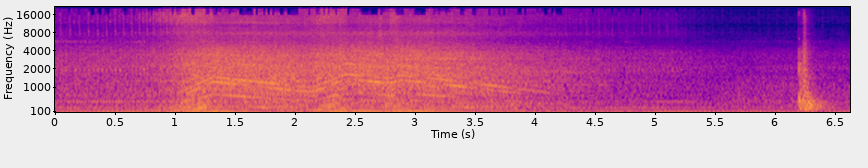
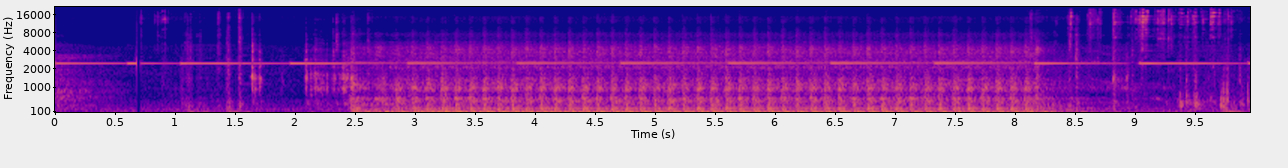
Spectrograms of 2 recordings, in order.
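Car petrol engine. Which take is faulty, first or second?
second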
